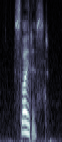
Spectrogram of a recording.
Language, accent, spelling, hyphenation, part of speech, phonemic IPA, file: English, US, slightest, slight‧est, adjective / verb, /ˈslaɪtɪst/, En-us-slightest.ogg
- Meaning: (adjective) superlative form of slight: most slight; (verb) second-person singular simple present indicative of slight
